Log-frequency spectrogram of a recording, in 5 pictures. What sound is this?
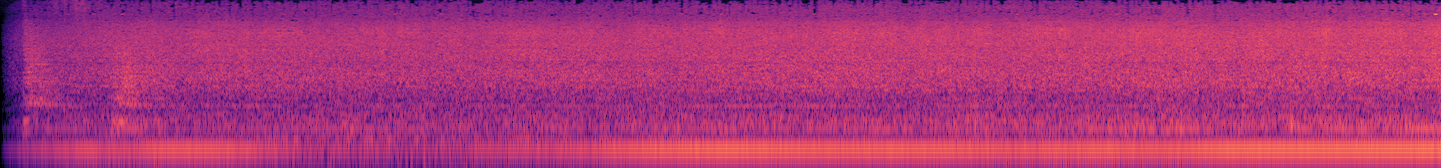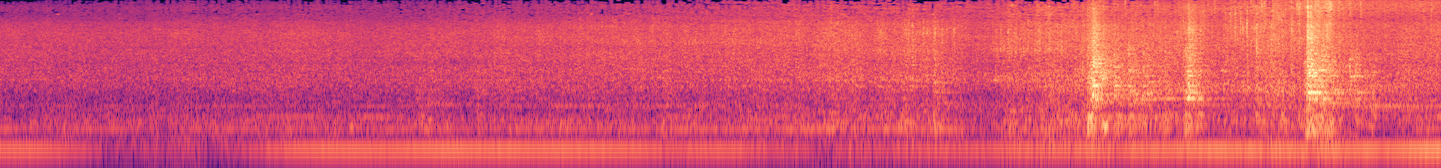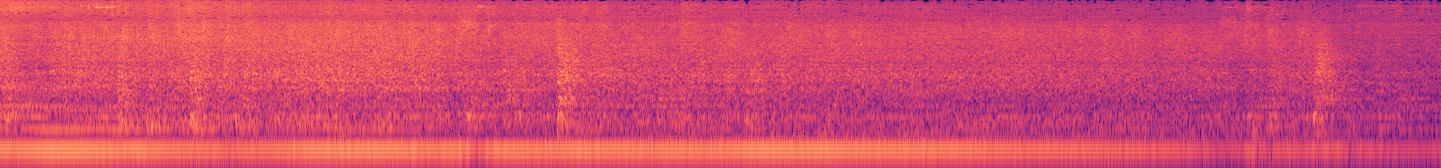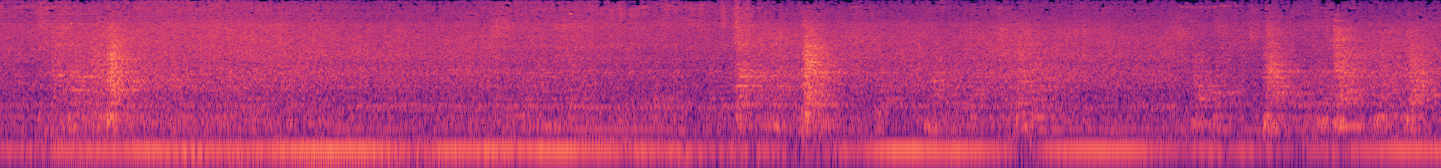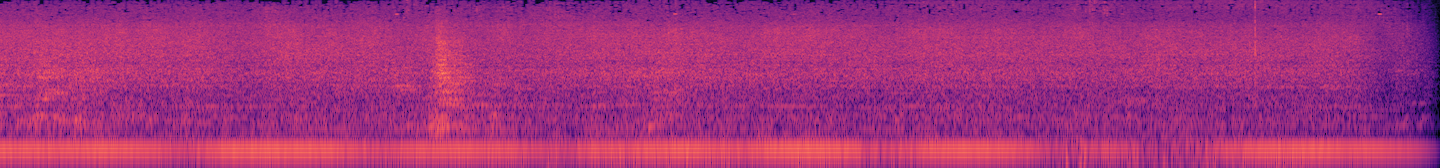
Some machines on a street construction site.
